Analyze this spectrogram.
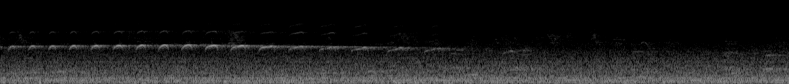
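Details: Senegal thick-knee in Cairo giving a rapid series of clear, piping whistles that slowly drop in pitch and fade over about five seconds, over a steady low hum of distant traffic.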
